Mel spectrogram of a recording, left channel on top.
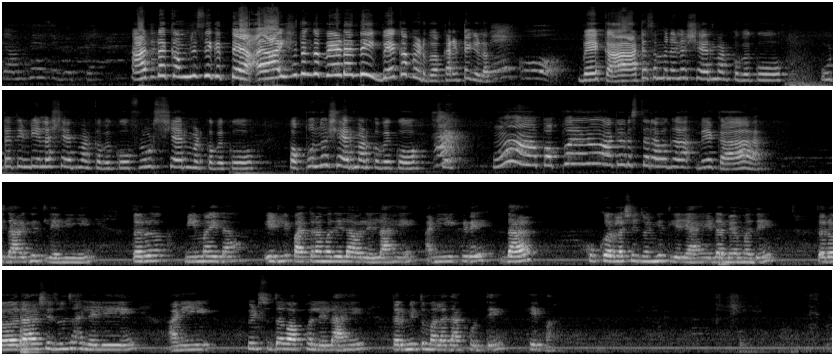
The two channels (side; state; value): both; different; correlation 0.00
